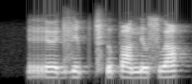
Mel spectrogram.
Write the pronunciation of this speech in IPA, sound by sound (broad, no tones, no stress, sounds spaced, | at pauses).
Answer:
r øː d z i p t͡sʼ ɯ p ɑ n e sʷ ɑ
